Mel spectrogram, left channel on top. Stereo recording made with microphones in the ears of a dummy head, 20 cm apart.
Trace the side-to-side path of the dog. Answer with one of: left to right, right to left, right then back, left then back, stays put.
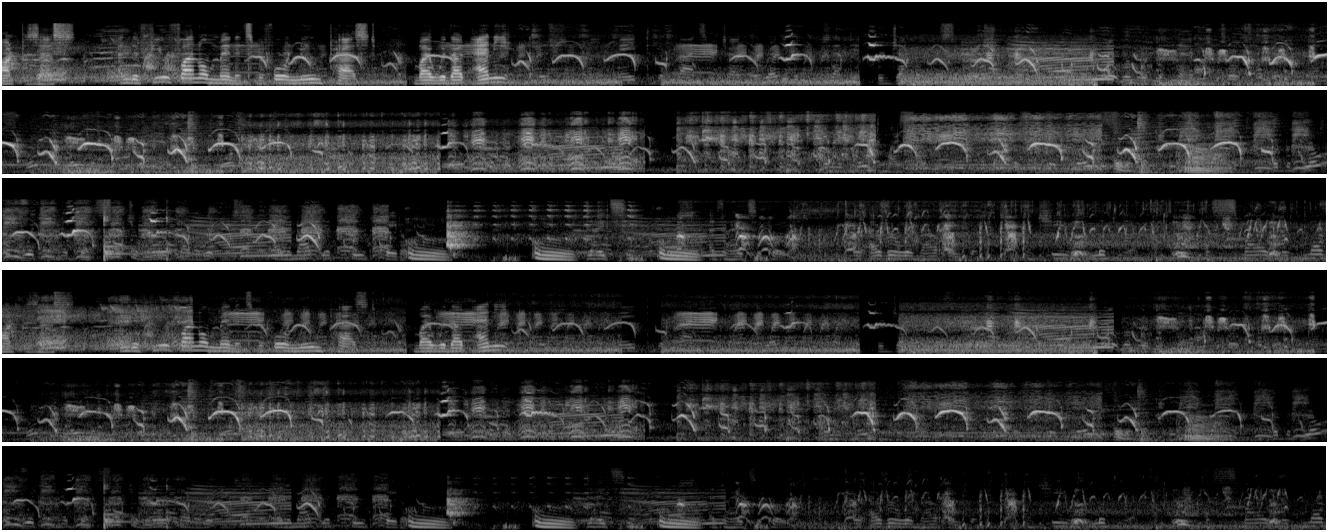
right then back.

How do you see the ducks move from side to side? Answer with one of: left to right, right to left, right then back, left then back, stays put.
right to left.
